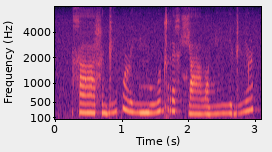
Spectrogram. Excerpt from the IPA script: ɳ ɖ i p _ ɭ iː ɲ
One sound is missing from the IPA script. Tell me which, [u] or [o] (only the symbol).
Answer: u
